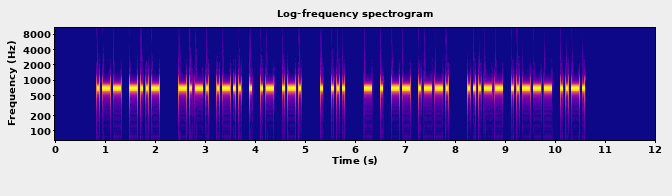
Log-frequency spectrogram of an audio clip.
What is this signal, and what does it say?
Morse code, heard as a keyed tone, about 23 wpm, 700 Hz. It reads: WX CLEAR ES TEMP 32F
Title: Practice QSO - Exchange 2 - Info - 22wpm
